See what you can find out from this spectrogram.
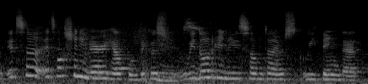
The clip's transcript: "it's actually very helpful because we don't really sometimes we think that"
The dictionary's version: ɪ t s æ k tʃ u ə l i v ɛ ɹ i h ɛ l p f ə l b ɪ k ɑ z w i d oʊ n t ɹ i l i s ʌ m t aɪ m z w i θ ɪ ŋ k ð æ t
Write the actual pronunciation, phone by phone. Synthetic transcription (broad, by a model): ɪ t s æ k tʃ u ə l i v ɛ ɹ i h ɛ l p f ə l b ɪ k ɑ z w i d oʊ n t ɹ i l i s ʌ m t aɪ m s w i θ ɪ ŋ k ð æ t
